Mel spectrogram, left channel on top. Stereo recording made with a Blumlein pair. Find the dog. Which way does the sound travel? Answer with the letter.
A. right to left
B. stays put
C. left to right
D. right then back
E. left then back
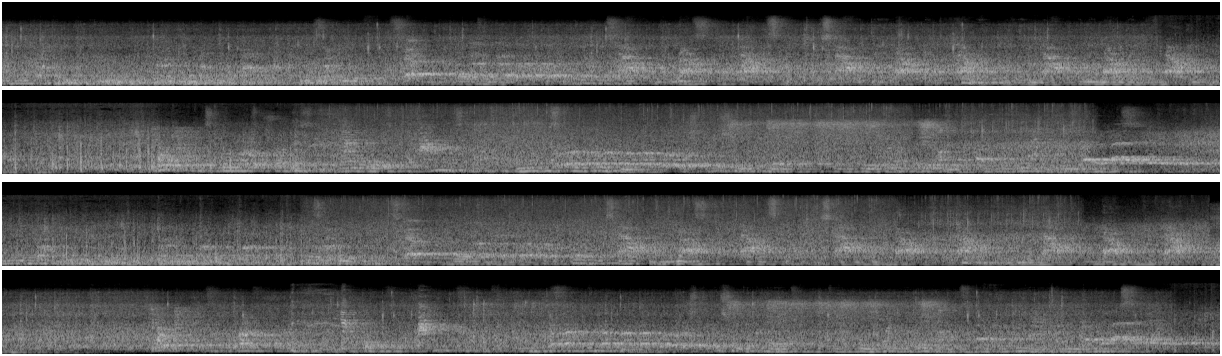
D.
